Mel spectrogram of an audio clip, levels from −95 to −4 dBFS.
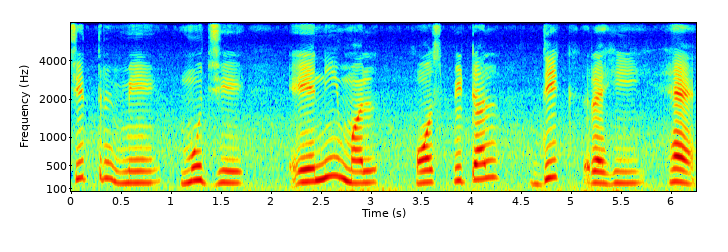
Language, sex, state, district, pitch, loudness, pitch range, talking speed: Hindi, female, Madhya Pradesh, Katni, 215 Hz, -18 LUFS, 200-265 Hz, 75 wpm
